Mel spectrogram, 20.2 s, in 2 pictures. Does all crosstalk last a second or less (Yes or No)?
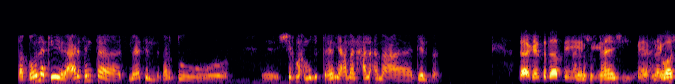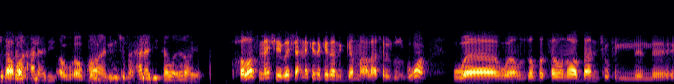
No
